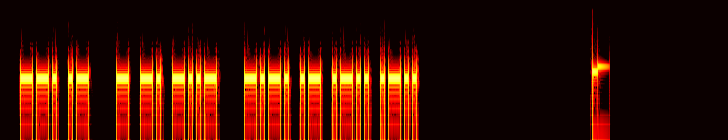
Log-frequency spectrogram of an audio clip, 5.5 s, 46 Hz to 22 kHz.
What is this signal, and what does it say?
Morse code, heard as a keyed tone, about 40 wpm, 700 Hz. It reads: GA TNX CALL
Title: Common QSO Phrases 40wpm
